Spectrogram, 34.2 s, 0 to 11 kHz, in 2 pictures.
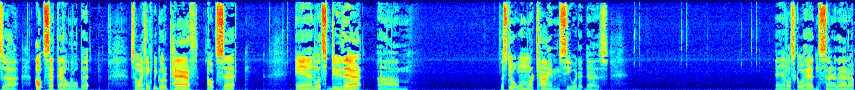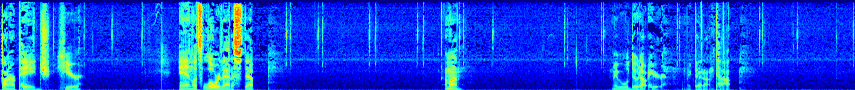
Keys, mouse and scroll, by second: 0.4 click, 3.8 click, 5.2 click, 7.2 click, 10.1 click, 12.2 click, 13.1 click, 14.6 click, 16.0 click, 16.4-17.8 drag, 18.8 click, 20.6-22.0 drag, 22.3 click, 22.9 click, 23.9 click, 24.8 click, 25.7 click, 26.4-30.6 drag, 30.8 click, 31.7 click, 32.5-33.8 drag.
